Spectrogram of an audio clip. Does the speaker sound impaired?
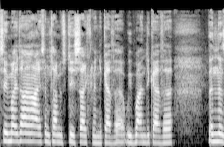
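Yes: Down syndrome.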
